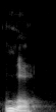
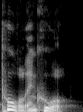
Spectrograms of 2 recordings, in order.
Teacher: They all have the oo sound plus a dark L, ool, like pool and cool. But remember, with fuel, we have the same spelling pattern, but the pronunciation is a little different.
